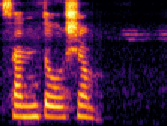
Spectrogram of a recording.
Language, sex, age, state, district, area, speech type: Telugu, female, 18-30, Telangana, Suryapet, urban, read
